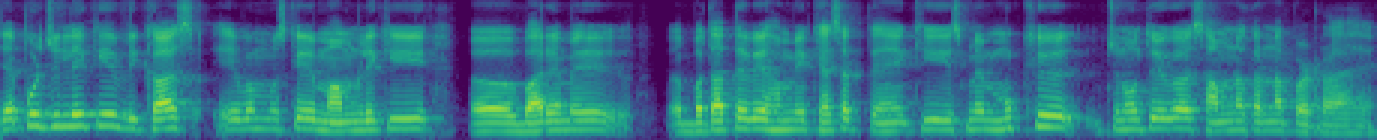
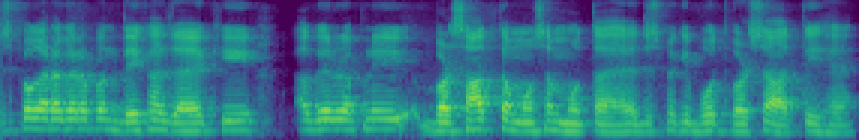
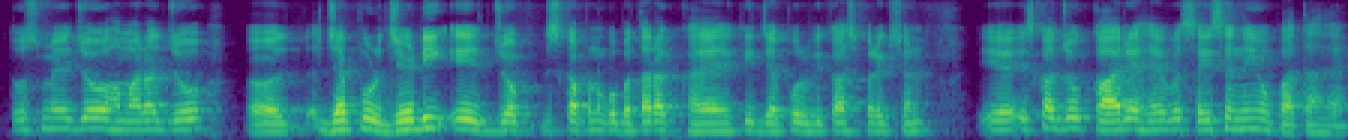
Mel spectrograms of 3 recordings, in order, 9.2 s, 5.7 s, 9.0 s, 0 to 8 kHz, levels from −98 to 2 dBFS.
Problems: none marked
